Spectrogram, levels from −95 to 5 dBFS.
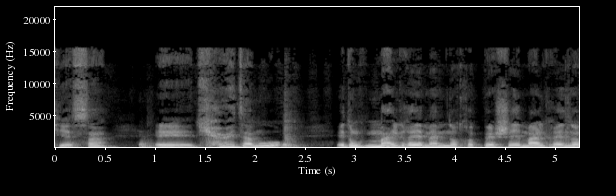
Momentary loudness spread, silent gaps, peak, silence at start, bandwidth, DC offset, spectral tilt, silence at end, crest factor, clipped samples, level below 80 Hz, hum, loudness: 11 LU; none; -6 dBFS; 0 s; 16 kHz; under 0.1%; -7 dB/octave; 0 s; 16 dB; under 0.1%; -60 dBFS; none; -24 LUFS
